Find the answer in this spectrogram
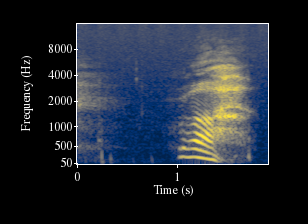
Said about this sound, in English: Sorry for yawning.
